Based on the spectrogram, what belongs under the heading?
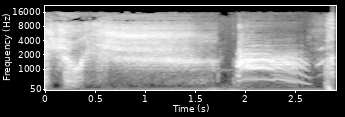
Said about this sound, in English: Why is there a bird at the end of it? Well, it's a lightning strike, and the bird gets hit.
